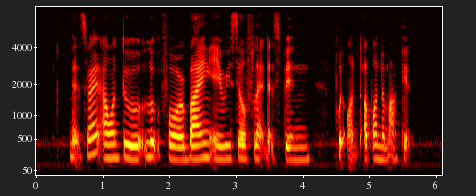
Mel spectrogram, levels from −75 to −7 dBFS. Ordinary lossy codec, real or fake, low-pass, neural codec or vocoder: none; fake; 7.2 kHz; autoencoder, 48 kHz, 128 numbers a frame, DAC-VAE, trained on Japanese speech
